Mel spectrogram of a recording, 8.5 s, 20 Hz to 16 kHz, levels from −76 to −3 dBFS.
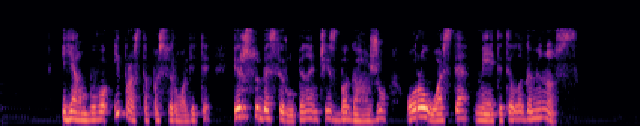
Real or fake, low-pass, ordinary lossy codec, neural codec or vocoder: real; 7.2 kHz; MP3, 64 kbps; none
